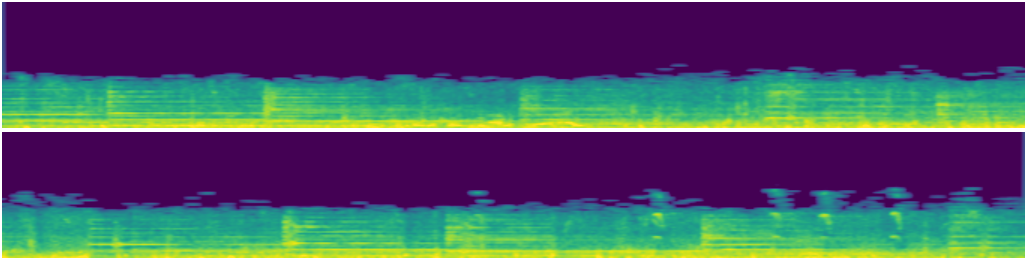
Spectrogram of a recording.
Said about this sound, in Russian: Бьют часы Невьянской башни. Она падающая, совсем как Пизанская, только угол наклона меньше.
